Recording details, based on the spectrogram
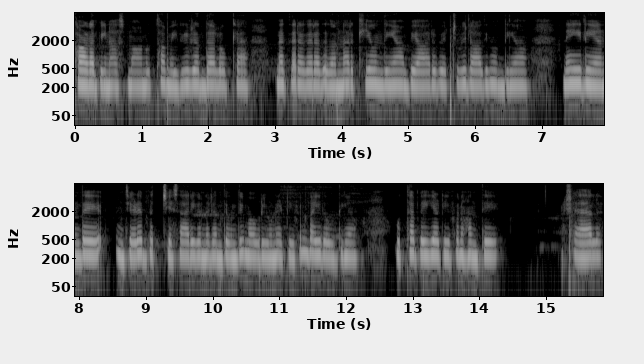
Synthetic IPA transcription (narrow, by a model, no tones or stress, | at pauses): kʰaːnãːpiːnaːsmaːnʊt̪ʰːãːmiːɾiːd͡ʒə̃nd̪aːloːkɛ̃ː | nəkəɾəɡəɾəd̪ɡənːãːɾəkʰːĩãːɦʊ̃nd̪ijãːbɪjaːɾʋɪt͡ʃʋiːlaːd̪ĩɦʊ̃nd̪ijãː | nəĩːleːənd̪eː | d͡ʒeːɽeːbətːʃeːsaːɾiːɡənːeːd͡ʒə̃ːnd̪eːɦʊ̃nd̪iːmaːɾiːʊnẽːʈiːpʰənbaːiːd̪əud̪ijãː | ʊt̪ʰːãːpəiːɛːʈiːpʰənɦənt̪eː | ʃɛːl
